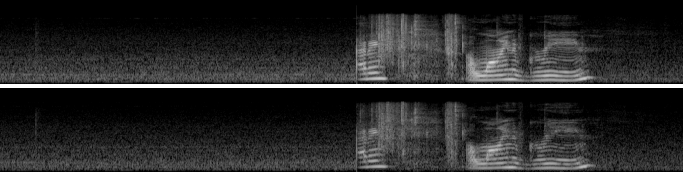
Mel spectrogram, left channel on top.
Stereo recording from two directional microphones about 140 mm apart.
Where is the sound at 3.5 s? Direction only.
25° left (ahead or behind).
